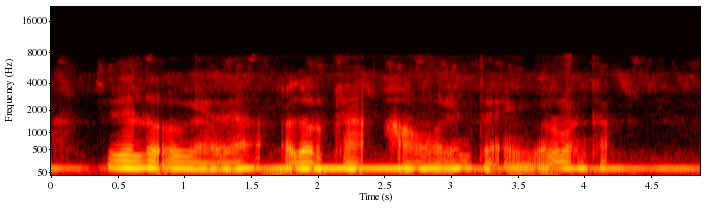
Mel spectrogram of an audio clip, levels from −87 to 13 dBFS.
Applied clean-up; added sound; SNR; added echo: none; none; none; none.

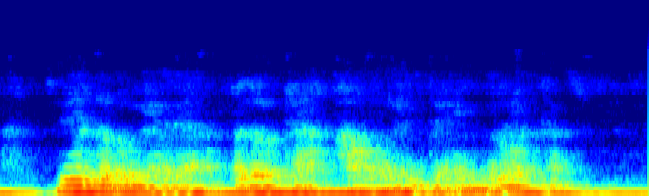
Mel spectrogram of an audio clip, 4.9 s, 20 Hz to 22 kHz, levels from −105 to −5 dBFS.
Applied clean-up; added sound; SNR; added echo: none; none; none; reverberation time 0.9 s.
